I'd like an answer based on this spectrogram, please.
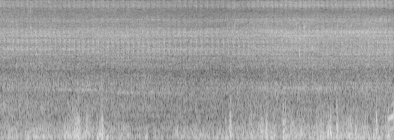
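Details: Loud, low idling engine rumble with a faint murmur of voices, with no animal sound heard.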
